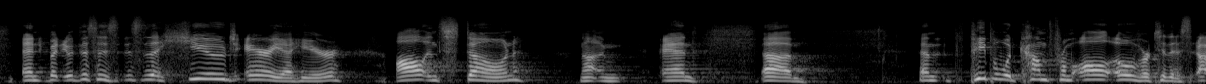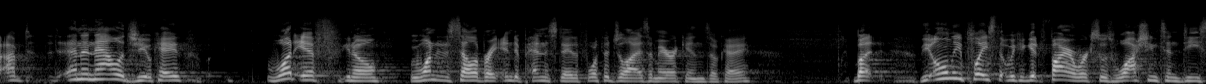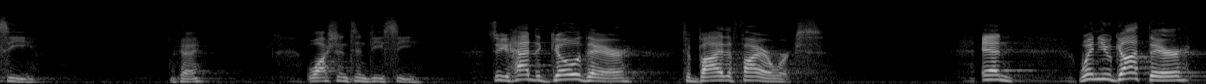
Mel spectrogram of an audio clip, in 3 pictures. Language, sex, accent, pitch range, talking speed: English, male, American, 145-195 Hz, 130 wpm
